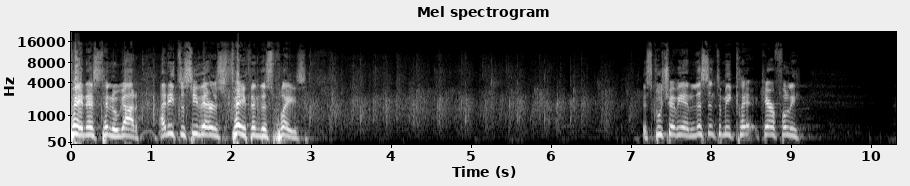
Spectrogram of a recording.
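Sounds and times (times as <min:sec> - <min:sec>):
audience applause: 0:00.0 - 0:07.7
speech: 0:00.1 - 0:03.1, 0:07.1 - 0:09.2.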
